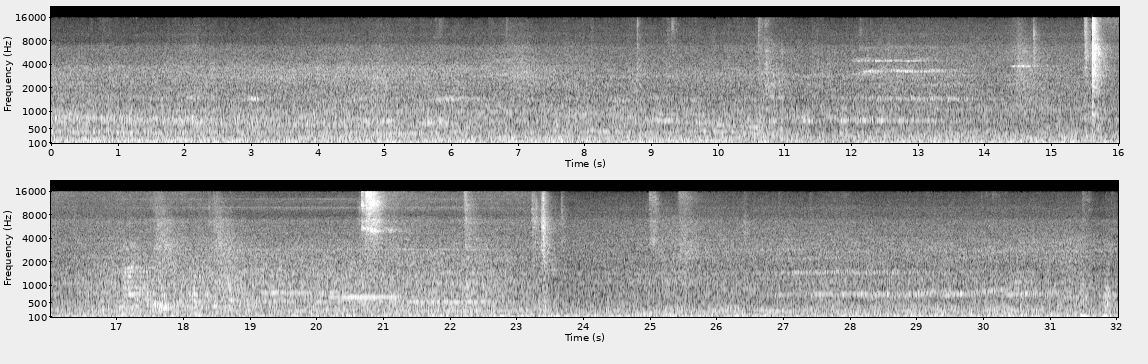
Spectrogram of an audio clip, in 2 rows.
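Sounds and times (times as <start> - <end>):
subway train rumbling: 0.0 - 32.0.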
